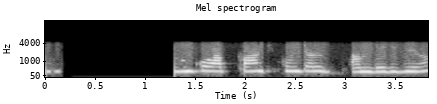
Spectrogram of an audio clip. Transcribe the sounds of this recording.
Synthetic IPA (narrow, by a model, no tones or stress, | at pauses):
ɦɐmkoaːpːãːt͡ʃkuɳʈəl | aːmd̪eːd̪id͡ʒea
